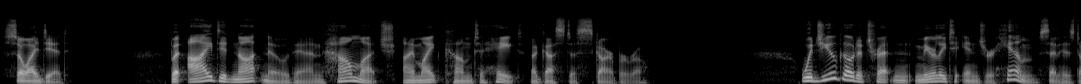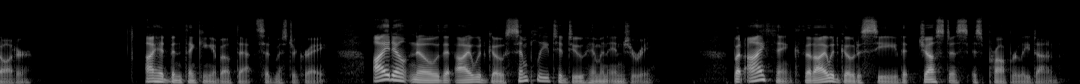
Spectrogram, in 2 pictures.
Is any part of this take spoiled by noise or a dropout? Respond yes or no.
no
